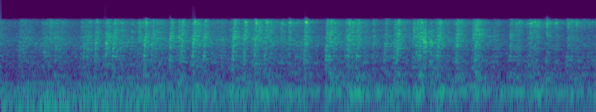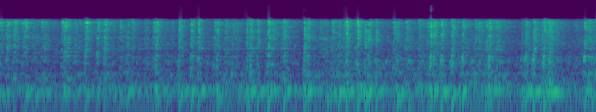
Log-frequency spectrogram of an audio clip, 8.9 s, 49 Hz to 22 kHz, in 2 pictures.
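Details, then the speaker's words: Carbureted small block on pump E85, blow-through CSU carb, no choke, cold start, around 100 degrees and still cold: loud lumpy uneven idle with deep burble; rough cold idle until E85 warms past about 140. "you'll hear the motor when it gets to 140. the sound of it will physically change when that e85 starts to get into a warm cylinder and burn properly it won't sound the same"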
